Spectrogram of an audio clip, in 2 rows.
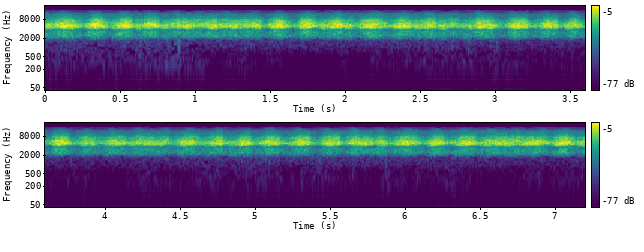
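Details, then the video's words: July cicadas in pine trees at Pefkos Bay, Skiros, Greece, 2018; a softer, high, hissing buzz with rapid rhythmic pulsing that runs without pause, a faint click near the start. "Cicada Sounds, July 2018 Skiros, Greece"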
